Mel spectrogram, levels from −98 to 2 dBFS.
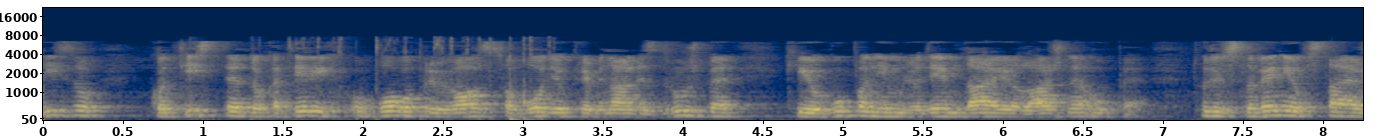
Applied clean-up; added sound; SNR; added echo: none; Scissors; 19 dB; reverberation time 0.4 s.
